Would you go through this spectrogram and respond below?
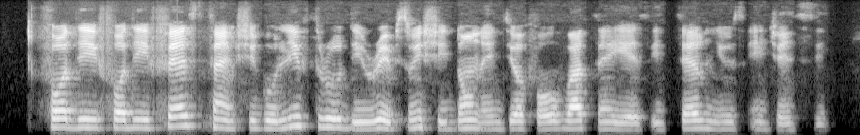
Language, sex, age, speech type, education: Nigerian Pidgin, female, 30-45, spontaneous, tertiary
